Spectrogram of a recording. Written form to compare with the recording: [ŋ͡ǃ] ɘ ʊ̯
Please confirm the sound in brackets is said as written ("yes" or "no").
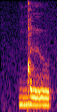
yes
